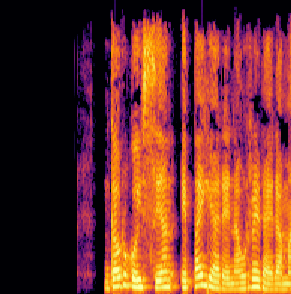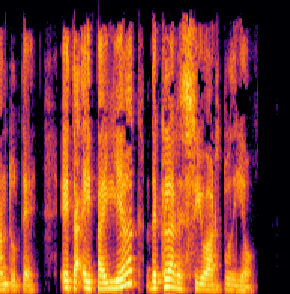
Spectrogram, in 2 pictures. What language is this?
Basque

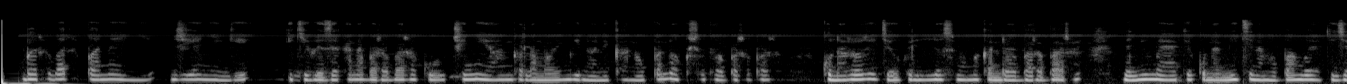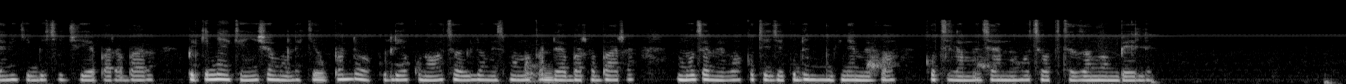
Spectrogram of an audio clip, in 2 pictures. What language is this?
Swahili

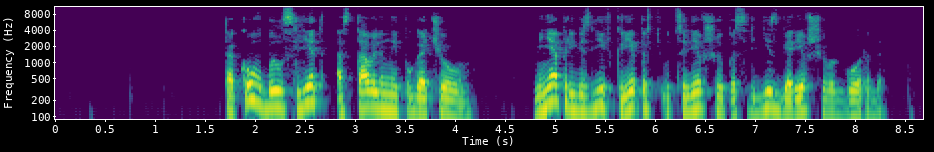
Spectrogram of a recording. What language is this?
Russian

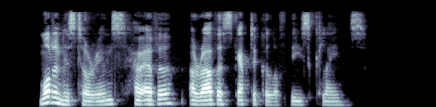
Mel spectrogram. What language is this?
English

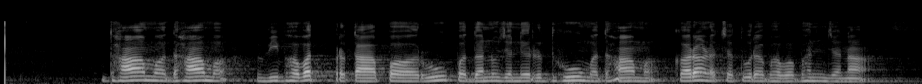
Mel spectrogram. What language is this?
Sanskrit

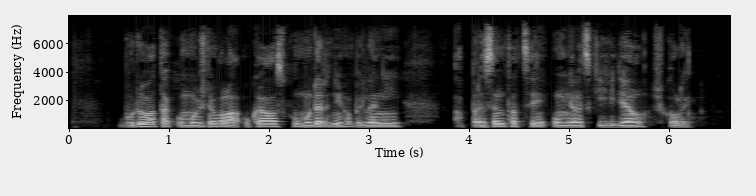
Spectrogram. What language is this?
Czech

